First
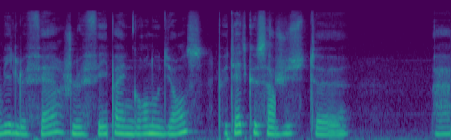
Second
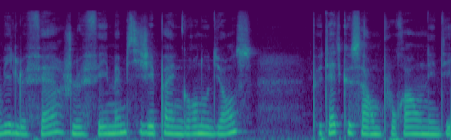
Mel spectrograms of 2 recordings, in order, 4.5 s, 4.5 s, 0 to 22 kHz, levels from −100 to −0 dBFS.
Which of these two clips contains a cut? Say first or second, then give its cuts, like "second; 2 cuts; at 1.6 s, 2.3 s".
first; 3 cuts; at 1.1 s, 2.1 s, 2.8 s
